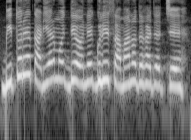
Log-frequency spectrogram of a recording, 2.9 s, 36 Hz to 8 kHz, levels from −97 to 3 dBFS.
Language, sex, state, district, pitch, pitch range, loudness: Bengali, female, Assam, Hailakandi, 325 Hz, 295-355 Hz, -12 LUFS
